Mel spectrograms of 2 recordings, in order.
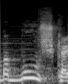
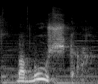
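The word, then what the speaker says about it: бабушка: But babushka is wrong. More correct is babushka. Babushka. Okay, here is the thing. Tiny banana. I've been so used to call babushka even though the correct pronunci will be babushka.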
